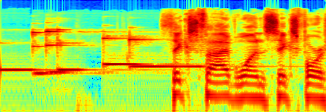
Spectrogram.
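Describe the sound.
The ESPN baseball chime: a short bright jingle of about three sustained, ringing notes that step upward in pitch, played on a radio sports show, followed immediately by a man talking.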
